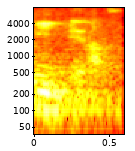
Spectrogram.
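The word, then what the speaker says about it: ingenuous: রয়েছে, সেইটার জন্য হচ্ছে তার সেই বানানটা হবে আই এন জি এন ইউ ও ইউএস, ইনজেনিয়াস, এটা হবে ইনজেনাস।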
